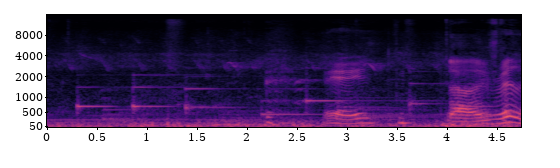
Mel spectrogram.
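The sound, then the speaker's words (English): A bird calls close to the microphone in a run of several clear, steady whistled notes, repeated at irregular intervals. People talk over the later part. “This bird is, like, right up on it. Joining the podcast. You got something to say? Are you quiet?”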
